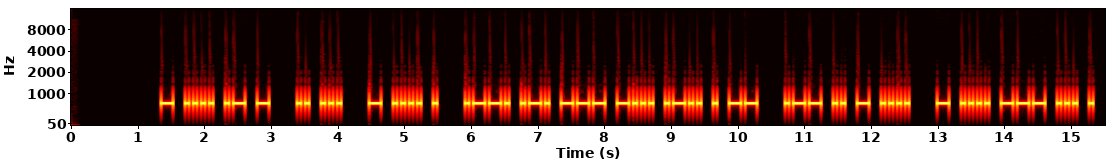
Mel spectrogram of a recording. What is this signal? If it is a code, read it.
Morse code, heard as a keyed tone, about 20 wpm, 700 Hz. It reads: THAT IS THE PROBLEM WITH THOSE
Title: Sentences from Top 1000 Words - Review Part 2 - 20wpm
